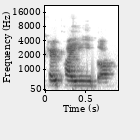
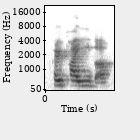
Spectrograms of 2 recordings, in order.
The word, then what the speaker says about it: copaiba: how you pronounce it proper way is actually copaiba copaiba a eva okay yeah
